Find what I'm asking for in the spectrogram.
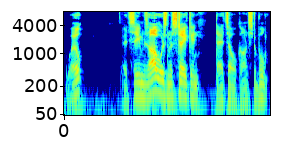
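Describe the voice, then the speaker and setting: A man's voice: on the low side, measured pace, a bit bright. A man playing a plain-spoken old working-class cemetery worker in a radio drama, wry and colloquial. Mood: apologetic.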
